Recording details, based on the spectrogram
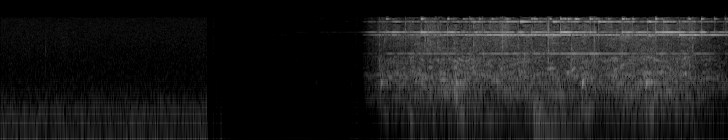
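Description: Balinese gongs ring out in a temple procession at Pura Ulun Danu Batur: after a low murmur and a short silence, a dense, loud, shimmering metallic clangor swells and keeps going.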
